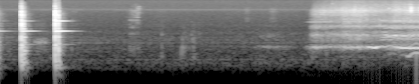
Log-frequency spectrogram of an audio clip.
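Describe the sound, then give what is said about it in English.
Two bright, ringing clinks of glasses touching in a toast in quick succession, crisp, followed by a brief lull and then a burst of breathy, snorting noise. “I thought you had a question for me, and you're just gonna clink your glass?”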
